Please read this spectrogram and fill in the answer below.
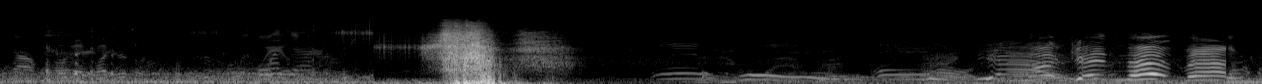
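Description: Solid-fuel model rocket motor igniting and lifting the rocket off the pad: a loud hiss about four and a half seconds in, lasting about a second and a half. Onlookers' voices follow.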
